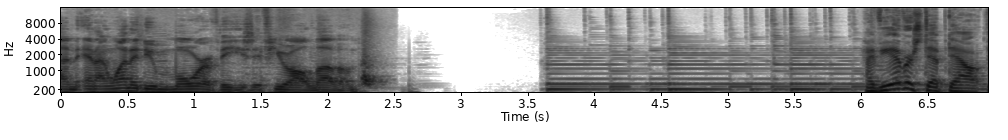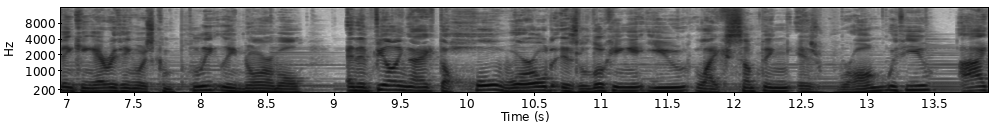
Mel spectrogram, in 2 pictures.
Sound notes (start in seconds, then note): 2.2 screen swooshes; 3.9 pensive music plays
